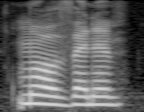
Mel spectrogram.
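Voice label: "movent", female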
